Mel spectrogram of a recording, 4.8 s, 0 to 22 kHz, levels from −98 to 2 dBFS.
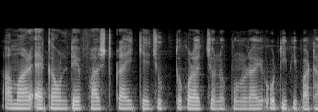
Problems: none marked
